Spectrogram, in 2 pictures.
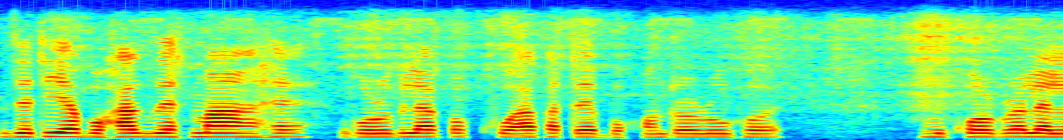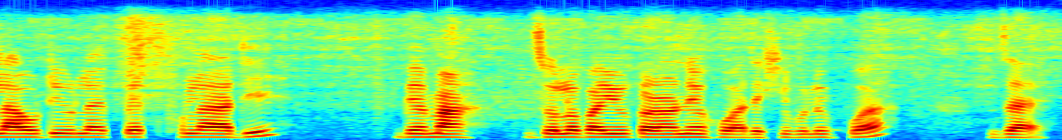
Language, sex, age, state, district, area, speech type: Assamese, female, 45-60, Assam, Dhemaji, rural, spontaneous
